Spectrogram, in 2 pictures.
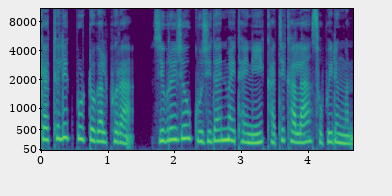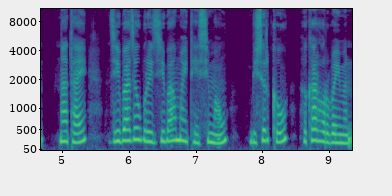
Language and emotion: Bodo, neutral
